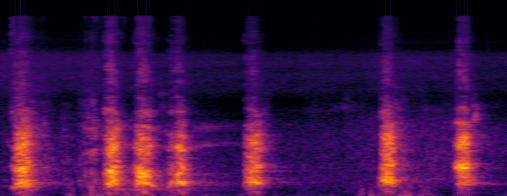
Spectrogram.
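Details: Turkish Great Dane behind a barrier barking: deep, hoarse barks in a quick burst of four, then single barks at intervals, seven in all, with short silences between.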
